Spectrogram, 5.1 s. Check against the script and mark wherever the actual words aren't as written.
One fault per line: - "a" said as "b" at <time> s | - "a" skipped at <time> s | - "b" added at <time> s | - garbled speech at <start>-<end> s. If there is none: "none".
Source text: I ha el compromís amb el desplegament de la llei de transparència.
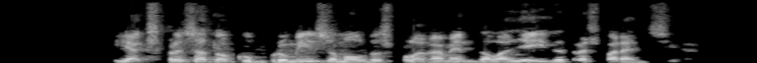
- "expressat" added at 1.0 s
